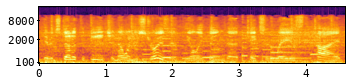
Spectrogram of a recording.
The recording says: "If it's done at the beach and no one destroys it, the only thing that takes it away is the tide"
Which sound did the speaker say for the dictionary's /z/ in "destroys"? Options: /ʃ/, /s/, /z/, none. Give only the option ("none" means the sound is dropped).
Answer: /z/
